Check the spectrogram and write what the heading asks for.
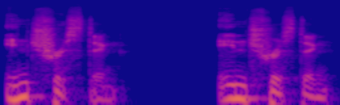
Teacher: almost all Americans say interesting interesting dropping that first e occasionally you'll hear people pronounce it interes in instead without the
